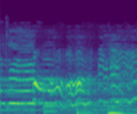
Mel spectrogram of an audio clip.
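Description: Mezzo-soprano singing in operatic style, accompanied by grand piano and double bass. A held note gives way about half a second in to quick, swooping runs that rise and fall with wide vibrato.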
